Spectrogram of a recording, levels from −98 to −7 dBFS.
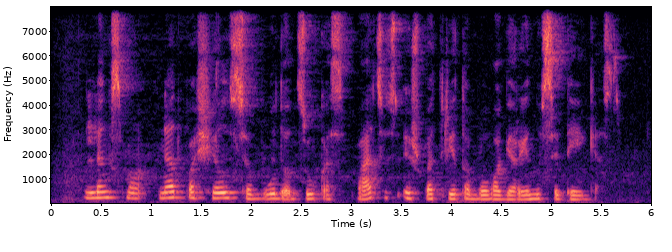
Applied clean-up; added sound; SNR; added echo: none; none; none; none.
